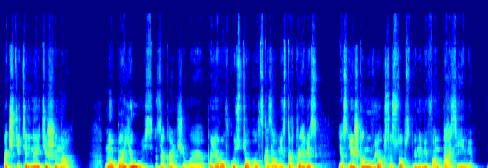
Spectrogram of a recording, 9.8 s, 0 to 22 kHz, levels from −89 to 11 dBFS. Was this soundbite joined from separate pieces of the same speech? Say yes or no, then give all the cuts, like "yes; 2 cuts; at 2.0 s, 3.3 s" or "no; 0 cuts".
no; 0 cuts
